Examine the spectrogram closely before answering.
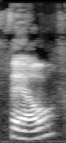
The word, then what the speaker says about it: Phil: the word fill it's the person's name Phil okay and it's spelled ph IL and the ph says but look what they're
